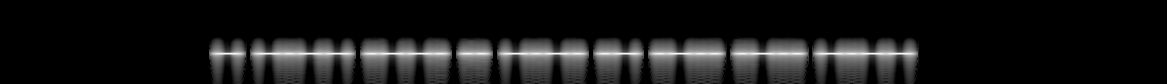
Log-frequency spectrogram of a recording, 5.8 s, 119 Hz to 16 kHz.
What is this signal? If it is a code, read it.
Morse code, heard as a keyed tone, about 34 wpm, 700 Hz. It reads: TYPICALLY
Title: LY Suffix - Top 100 Words with Base Words 35wpm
